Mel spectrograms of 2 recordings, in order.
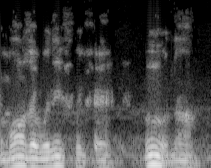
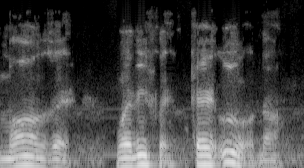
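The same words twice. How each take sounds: First: The words are run together without pauses. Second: The words are separated by pauses between them. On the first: "normally when we're talking in Poncan sentences, they're together" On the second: "since we separated them"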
